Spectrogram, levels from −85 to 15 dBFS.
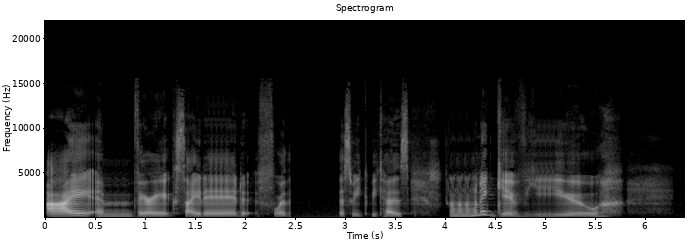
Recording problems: thin; very; fading below 500 Hz
audio stuttering; 4 times, first at 0.5 s
audio freezing; at 2.5 s for 0.5 s

